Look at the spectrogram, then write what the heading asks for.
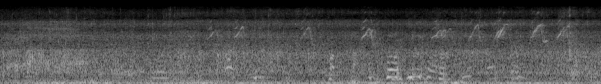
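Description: Birds chirping in a rapid series of short, high calls that start about two seconds in, over a steady background rush.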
